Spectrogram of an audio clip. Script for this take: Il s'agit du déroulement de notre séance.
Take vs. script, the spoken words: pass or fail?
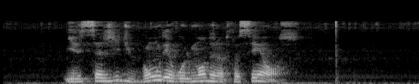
fail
